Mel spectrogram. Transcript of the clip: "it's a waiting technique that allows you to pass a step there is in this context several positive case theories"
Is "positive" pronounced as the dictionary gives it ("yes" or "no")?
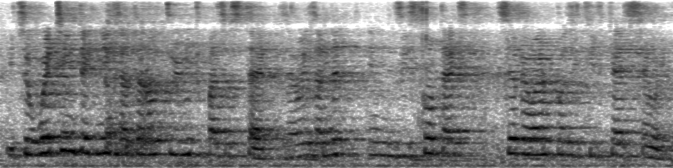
yes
